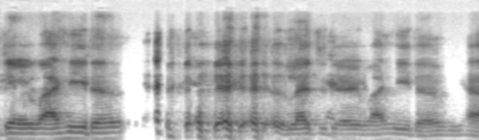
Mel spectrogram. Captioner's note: laughing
